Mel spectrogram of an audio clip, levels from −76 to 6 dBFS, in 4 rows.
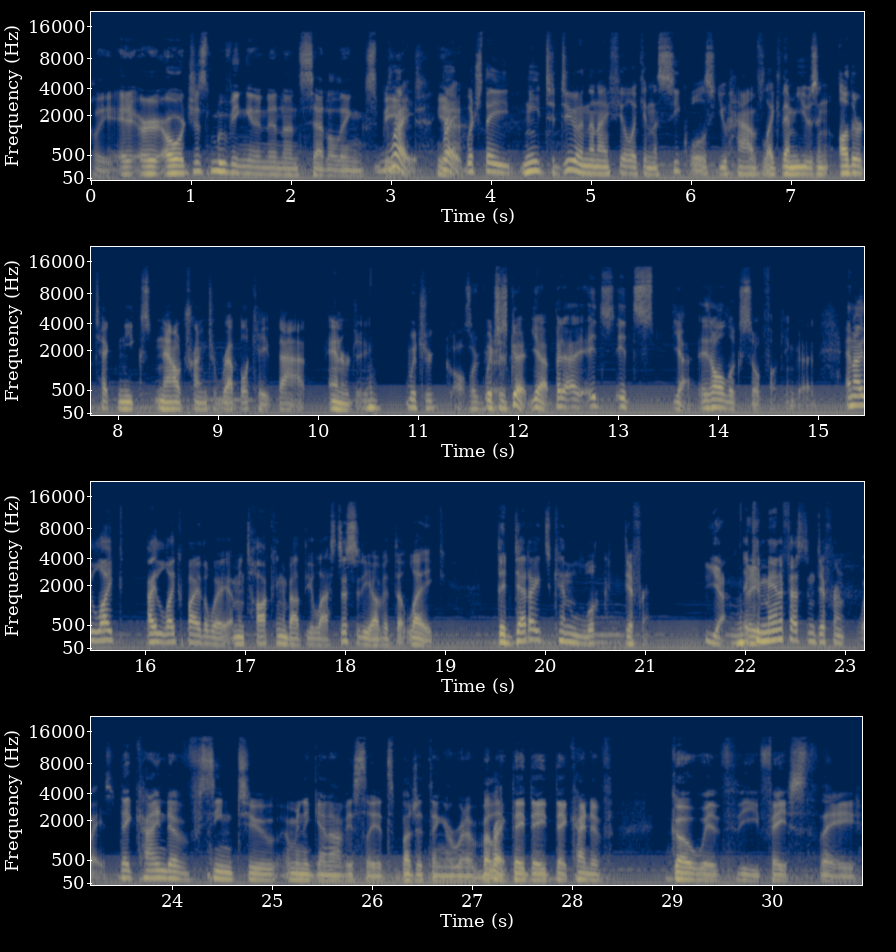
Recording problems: electrical hum; faint; throughout; 60 Hz, 20 dB below the speech

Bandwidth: 14.5 kHz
